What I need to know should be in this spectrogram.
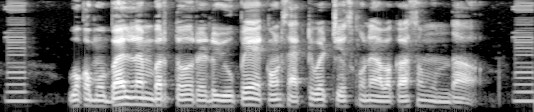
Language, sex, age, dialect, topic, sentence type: Telugu, male, 31-35, Utterandhra, banking, question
